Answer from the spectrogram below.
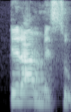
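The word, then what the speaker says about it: Tiramisu: टिरामिसू है, टिरामिसू कह सकते हैं, that is the correct pronunciation.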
